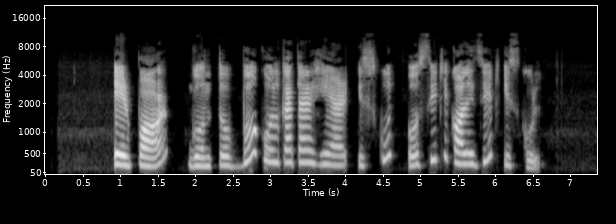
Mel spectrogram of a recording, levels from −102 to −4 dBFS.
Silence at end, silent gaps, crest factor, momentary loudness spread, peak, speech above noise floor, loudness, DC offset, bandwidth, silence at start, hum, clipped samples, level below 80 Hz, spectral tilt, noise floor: 0.8 s; none; 22 dB; 18 LU; -2 dBFS; 53 dB; -22 LUFS; under 0.1%; 9.6 kHz; 0.9 s; none; under 0.1%; -82 dBFS; -3.5 dB/octave; -76 dBFS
